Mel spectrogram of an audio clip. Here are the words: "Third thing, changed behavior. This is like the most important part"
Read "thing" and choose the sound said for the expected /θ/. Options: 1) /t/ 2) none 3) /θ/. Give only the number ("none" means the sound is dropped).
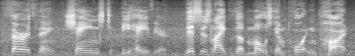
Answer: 3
